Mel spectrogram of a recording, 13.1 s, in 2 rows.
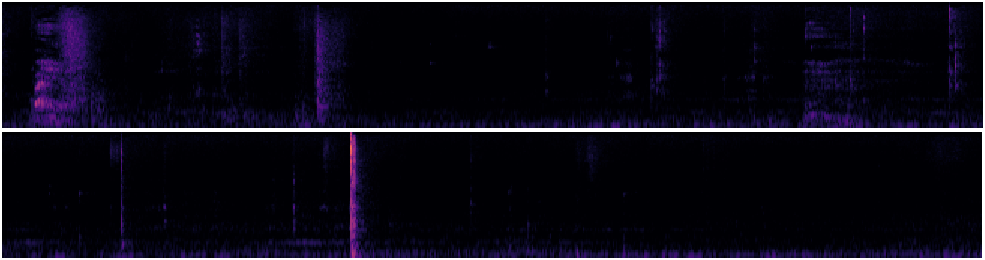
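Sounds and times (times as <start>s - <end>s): person chewing: 3.2s - 8.8s.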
